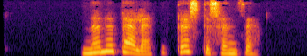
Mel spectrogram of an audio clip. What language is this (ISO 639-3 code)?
mrj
